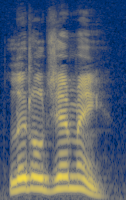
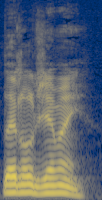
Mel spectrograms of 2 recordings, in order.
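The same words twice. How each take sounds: First: Raised, carrying summons; calling out. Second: Put-on mild, restrained call to a child; calling, calmer. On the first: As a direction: call to a child outside, high and loud. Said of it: "God calls". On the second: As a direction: call the name gently, barely raised. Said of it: "calls God". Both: A narrator's reading.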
